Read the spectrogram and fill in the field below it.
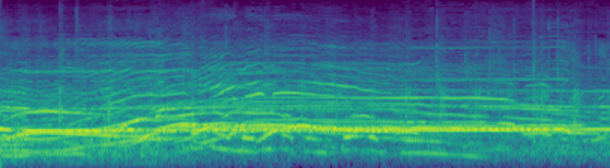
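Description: Women ululate at a wedding, a loud, sustained, wavering trill of several voices layered over crowd cheering that carries steadily throughout.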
